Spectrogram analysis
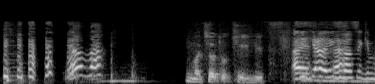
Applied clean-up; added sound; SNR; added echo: neural mask model RNNoise.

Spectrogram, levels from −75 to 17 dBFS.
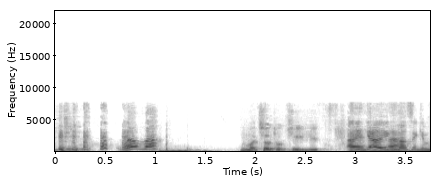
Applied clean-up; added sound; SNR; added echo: neural separator model SepFormer DNS4.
